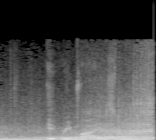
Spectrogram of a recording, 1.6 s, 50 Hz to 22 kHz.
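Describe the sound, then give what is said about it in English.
A loud V8 engine of a 2018 Shelby Mustang revs up, its throaty roar climbing in pitch and holding steady for a moment before easing back, with a dense rumble throughout. “So we have a 2018 Shelby. It's not the same flat plane crank.”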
